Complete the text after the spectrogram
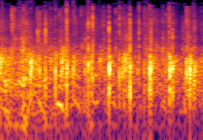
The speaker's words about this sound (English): if we could get a round of applause and for our new co-chair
